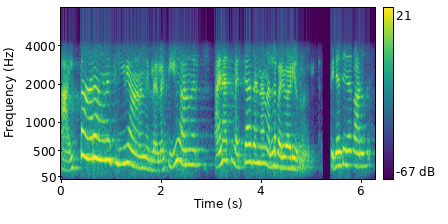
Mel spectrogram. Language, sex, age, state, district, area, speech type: Malayalam, female, 18-30, Kerala, Kollam, rural, conversation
